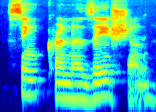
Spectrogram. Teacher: we have secondary stress on the first syllable so there's a little bit of stress there a little bit longer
